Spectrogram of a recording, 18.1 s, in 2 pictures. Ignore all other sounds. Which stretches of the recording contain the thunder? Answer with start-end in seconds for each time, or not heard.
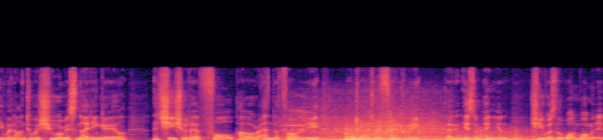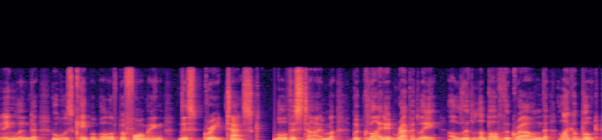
5.2-8.4.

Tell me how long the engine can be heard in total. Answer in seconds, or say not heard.
3 s.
